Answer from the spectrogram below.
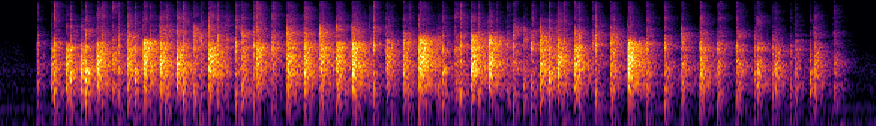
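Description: An audience at a Sunday worship service claps their hands in thanks to healthcare workers for about eleven seconds, a steady, dense round of sharp claps at a brisk, even rhythm that starts abruptly and fades at the end.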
